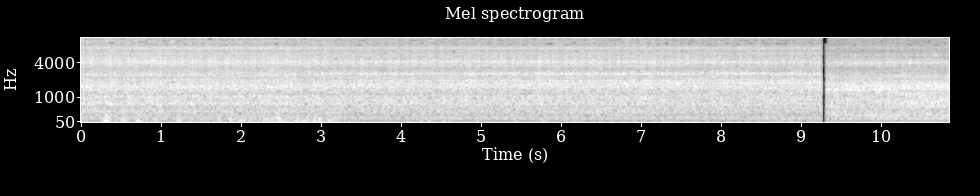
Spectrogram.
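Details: Ford 641 Workmaster tractor, pasture find sitting at least 10 years, after starter rebuild and gas tank clean, warm day with no choke: steady low even idle rumble, no knocking, misfire or grinding; normal idle.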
